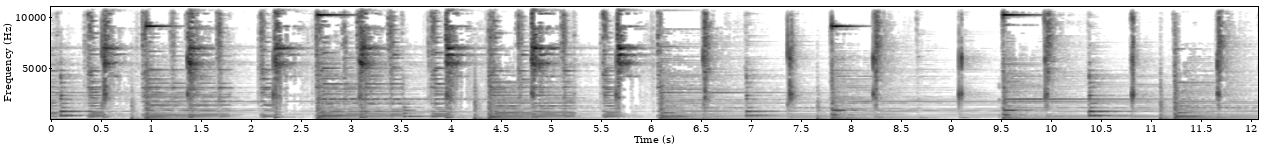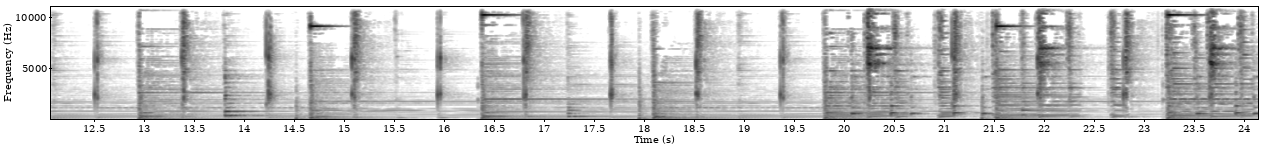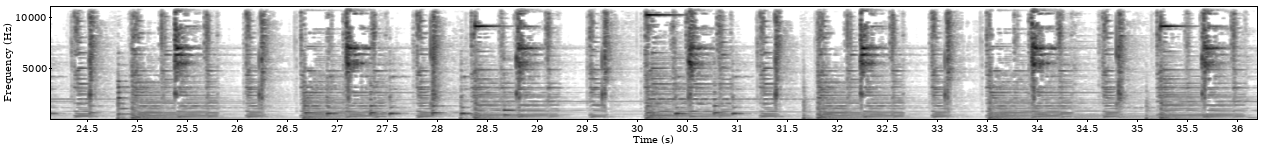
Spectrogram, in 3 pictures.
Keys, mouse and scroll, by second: 2.5 ctrl+a, 3.8-5.3 drag, 5.3-6.1 typing, 10.7-17.3 drag, 17.1-18.9 typing, 20.9-26.0 drag, 26.0 BackSpace, 35.2 click.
